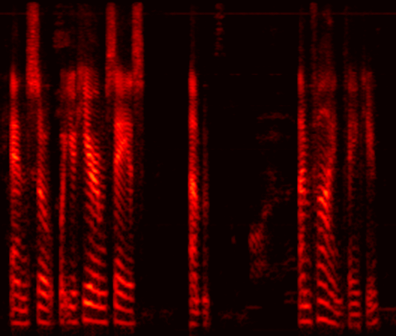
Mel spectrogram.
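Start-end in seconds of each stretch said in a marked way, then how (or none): 4.0-5.1 smooth, sultry man's voice, quieter. Game narrator voicing a man's reply, in a sultry, smooth man's voice. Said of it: "a very sultry, smooth voice".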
